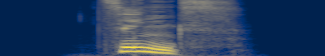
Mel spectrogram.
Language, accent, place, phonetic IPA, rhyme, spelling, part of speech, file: German, Germany, Berlin, [t͡sɪŋks], -ɪŋks, Zinks, noun, De-Zinks.ogg
- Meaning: genitive singular of Zink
